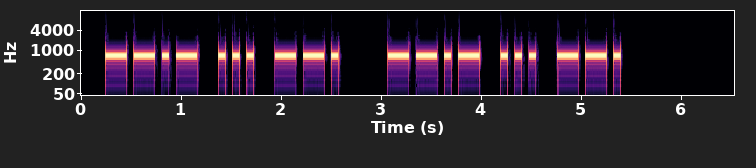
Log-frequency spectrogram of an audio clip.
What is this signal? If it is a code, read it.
Morse code, heard as a keyed tone, about 17 wpm, 700 Hz. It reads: QSG QSG
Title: Q-Codes Repeated 3x 17wpm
